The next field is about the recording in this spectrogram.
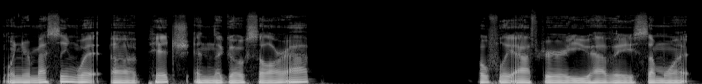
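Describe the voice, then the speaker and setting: A man explaining software as a tutorial host in a measured, instructional way. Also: low voice, clear, resonant tone, no echo, clean studio sound.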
